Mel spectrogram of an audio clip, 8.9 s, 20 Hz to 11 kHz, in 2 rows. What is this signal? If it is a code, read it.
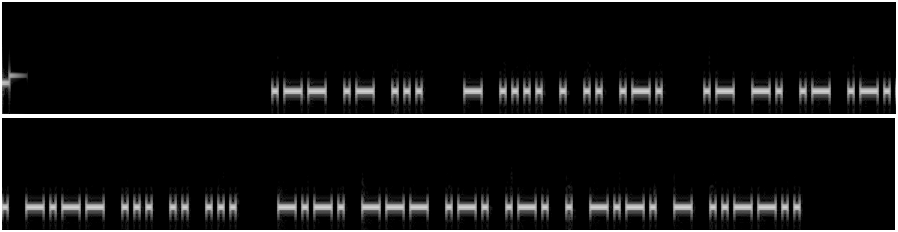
Morse code, heard as a keyed tone, about 40 wpm, 700 Hz. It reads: WAS THEIR ANALYSIS CORRECT?
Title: Sentences from Top 1000 Words - Review Part 5 - 40wpm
